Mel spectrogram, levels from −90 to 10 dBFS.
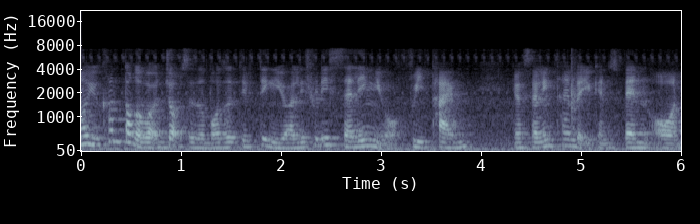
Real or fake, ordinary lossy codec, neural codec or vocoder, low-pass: real; none; none; 7.2 kHz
